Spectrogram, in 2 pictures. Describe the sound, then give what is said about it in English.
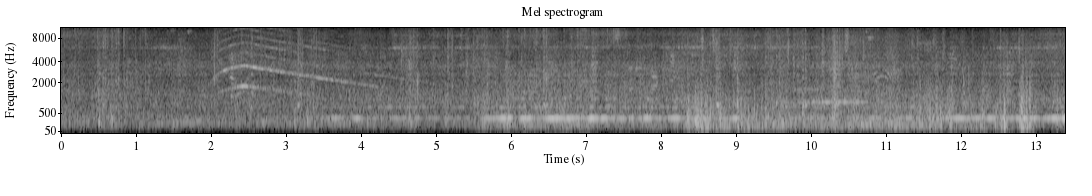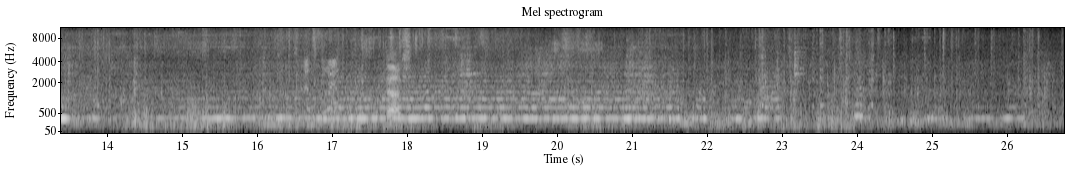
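Train wheel flanges squeal as the carriage rounds bends. Sustained high-pitched whines ring out over a steady rail rumble and grow louder and more frequent in the second half. “The noises are quite good as well. The flange noise as we go around the bends.”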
